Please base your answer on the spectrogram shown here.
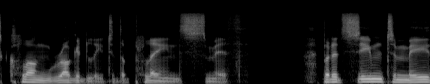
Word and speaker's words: Psmith: The name is Smith. Pith P. Smith, sir? No. No. P S M I T H.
